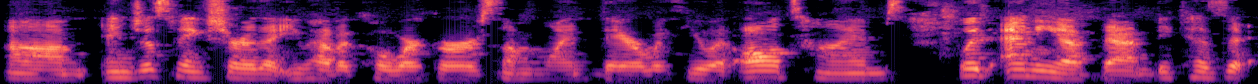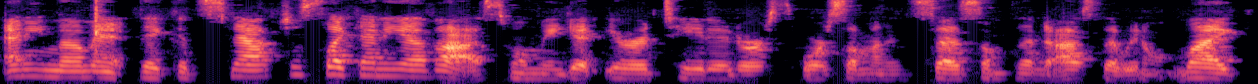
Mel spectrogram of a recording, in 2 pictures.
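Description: A woman in her thirties with a strikingly deep voice that carries, speaking loudly and frankly as a caregiver offering advice. She talks to a webcam in a small room. The sound is dry, with no room echo at all. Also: fairly quick, few pauses. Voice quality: low-pitched voice that projects. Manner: loud, frank and conversational. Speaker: caregiver sharing experiences. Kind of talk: casual advice talk to camera. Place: small indoor room with plain wall.

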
